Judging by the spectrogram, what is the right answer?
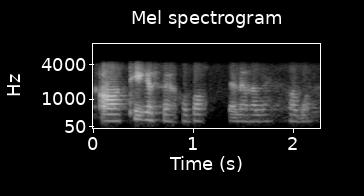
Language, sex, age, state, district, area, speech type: Assamese, female, 30-45, Assam, Sonitpur, rural, conversation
